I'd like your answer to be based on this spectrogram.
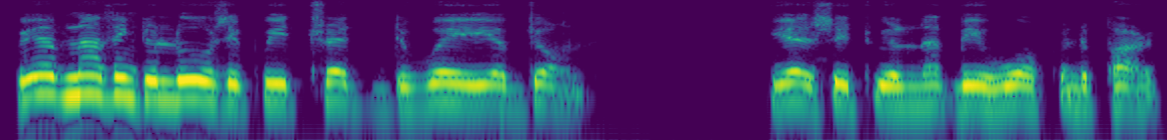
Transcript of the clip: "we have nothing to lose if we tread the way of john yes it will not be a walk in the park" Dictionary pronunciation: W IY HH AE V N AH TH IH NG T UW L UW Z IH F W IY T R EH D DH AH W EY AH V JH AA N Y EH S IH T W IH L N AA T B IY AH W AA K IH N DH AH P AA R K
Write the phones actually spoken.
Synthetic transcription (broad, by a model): W IY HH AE V N AH TH IH NG T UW L UW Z IH F W IY T R EH D DH AH W EY AH V JH AA N Y EH S IH T W IH L N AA T B IY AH W AA K IH N DH AH P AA R K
